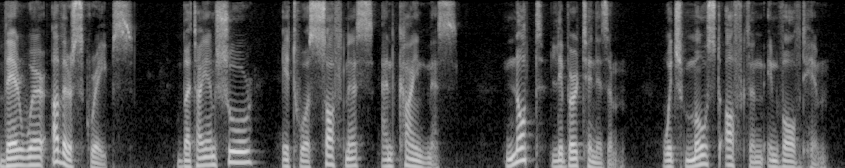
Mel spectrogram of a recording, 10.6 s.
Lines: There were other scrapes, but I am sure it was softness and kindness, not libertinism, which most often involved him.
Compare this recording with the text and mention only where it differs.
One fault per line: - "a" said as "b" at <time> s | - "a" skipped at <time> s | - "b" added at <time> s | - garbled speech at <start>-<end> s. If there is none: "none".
none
